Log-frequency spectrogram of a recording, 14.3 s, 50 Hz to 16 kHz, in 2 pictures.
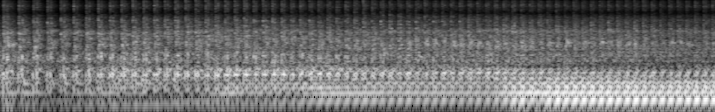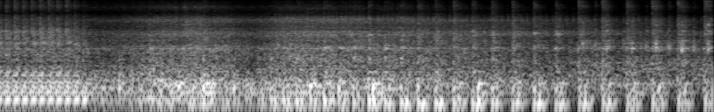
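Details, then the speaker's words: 1950 John Deere Model M garden tractor in neutral: a slow, even two-cylinder pop-pop idle at about four firings a second, steady with no misses. A good-running engine. "i haven't run it much i just ran it enough to get over here in the shop but even when it's dead cold it cranks up just perfectly just like that right"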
